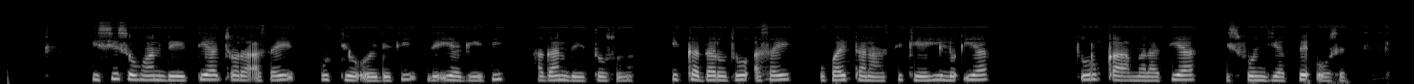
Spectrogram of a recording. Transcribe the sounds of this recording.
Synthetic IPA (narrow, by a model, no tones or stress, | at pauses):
ʔɪsːɪsɔɦʊwɐnbe̞ːt̪ːɪjat͡ʃʼɔɾɐ̰ʔɐ̰sɐj | ʊt̪ːɪjɔʔɔjd̪ɛt̪ɪd̪ɛʔɪjaɡe̞ːt̪ɪ | hɐɡɐnbe̞ːt̪ːo̞ːsɔnɐ | ʔɪkːɐd̪ɐɾɔt̪oːʔɐsɐj | ʔʊfɐjt̪ːɐnaːsːɪke̞ːɦɪlɔʔɪja | t͡ʃʼʊɾkʼːaːmɐlɐt̪ɪja | ɪsfɔnd͡ʒɪjɐpːɛʔo̞ːsɛt̪ːɪ̥s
